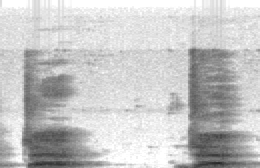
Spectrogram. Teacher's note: यहाँ ऑब्स्टेकल होता है between the tip and blade of the tongue. तो टिप और जीभ के बारी शिरा, जो पतला ब्लेड धारदार शिरा है, उसके रिम और ये साइड के टीथ को टच करते हैं। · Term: पैलेटो एल्वियोलर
